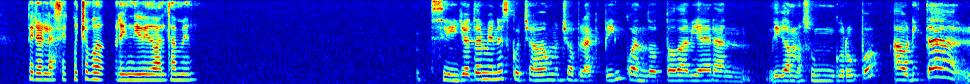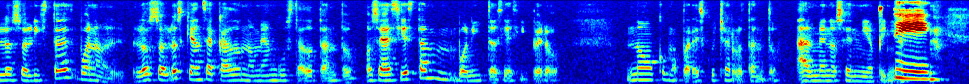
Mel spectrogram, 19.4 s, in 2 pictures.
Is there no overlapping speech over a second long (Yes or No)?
Yes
